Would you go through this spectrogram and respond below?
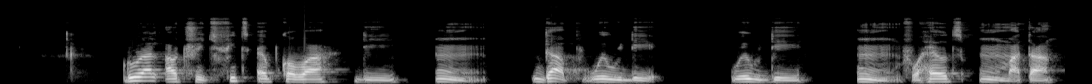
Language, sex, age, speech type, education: Nigerian Pidgin, male, 15-29, spontaneous, tertiary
